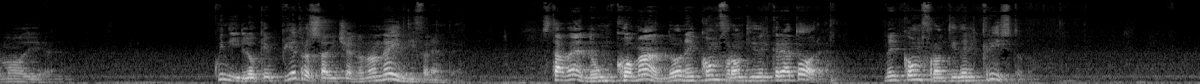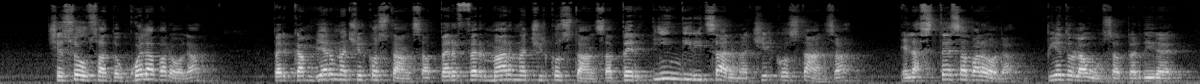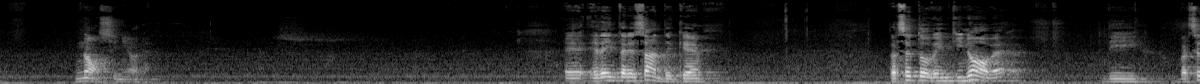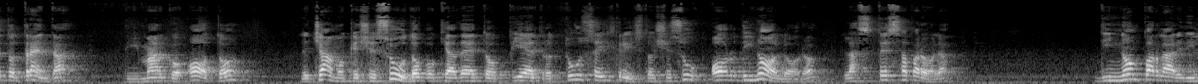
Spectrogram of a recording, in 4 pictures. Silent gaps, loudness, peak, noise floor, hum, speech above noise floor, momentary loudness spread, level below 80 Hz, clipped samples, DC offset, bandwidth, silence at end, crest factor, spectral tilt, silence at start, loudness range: none; -16 LUFS; 0 dBFS; -46 dBFS; none; 30 dB; 14 LU; -44 dBFS; under 0.1%; under 0.1%; over 20 kHz; 0 s; 18 dB; -5 dB/octave; 0 s; 7 LU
